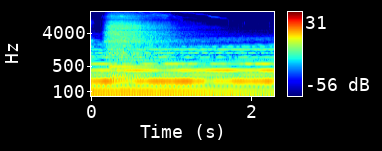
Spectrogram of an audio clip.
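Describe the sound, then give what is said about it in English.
A single long, airy breath drawn in through the nose during a guided breathing exercise, loud, fading after about a second over a steady, humming musical drone that continues throughout. “Let the rhythm of your breathing be your primary focus.”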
